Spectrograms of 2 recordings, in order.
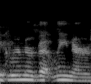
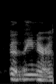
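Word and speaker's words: Grüner Veltliner: And how do you say Gruner Veltliner? So, I mean, those are varieties that... Just like you just did. Yeah, Veltliner.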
